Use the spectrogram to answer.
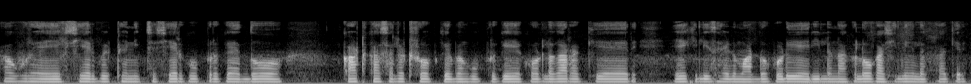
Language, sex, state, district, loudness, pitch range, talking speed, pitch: Marwari, male, Rajasthan, Churu, -21 LUFS, 125-130 Hz, 265 wpm, 125 Hz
